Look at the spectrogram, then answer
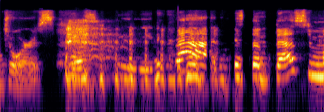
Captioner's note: laughter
